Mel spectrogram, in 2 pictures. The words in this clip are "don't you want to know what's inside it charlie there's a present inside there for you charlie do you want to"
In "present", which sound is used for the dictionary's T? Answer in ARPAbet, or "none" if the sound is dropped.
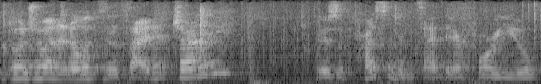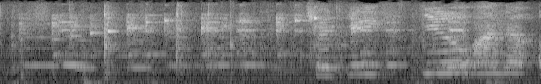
none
